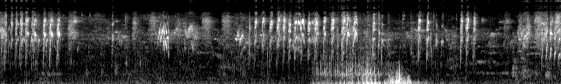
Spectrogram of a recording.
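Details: Budgerigars twittering in a lively group, with rapid, repeated high chirps and a brief low thump partway through.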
